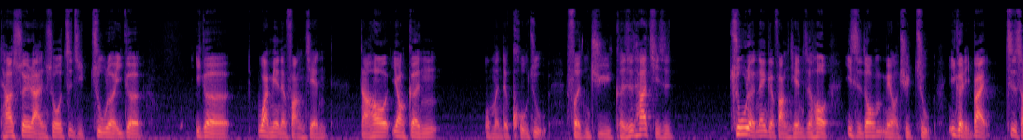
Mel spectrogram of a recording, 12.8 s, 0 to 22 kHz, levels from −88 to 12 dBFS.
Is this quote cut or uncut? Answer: uncut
